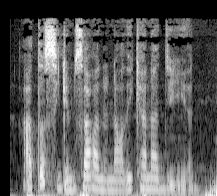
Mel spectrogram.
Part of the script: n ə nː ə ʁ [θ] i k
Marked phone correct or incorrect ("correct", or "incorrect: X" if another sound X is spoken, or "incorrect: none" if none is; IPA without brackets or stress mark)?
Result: incorrect: ð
